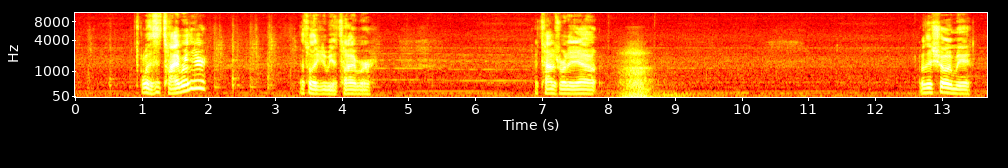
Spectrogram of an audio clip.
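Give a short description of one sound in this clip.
A middle-aged man talks with animation into a close microphone, in short bursts.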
